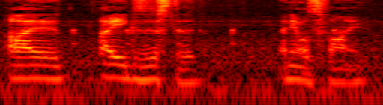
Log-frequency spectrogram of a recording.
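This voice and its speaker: A man with a Japanese accent, a native Japanese speaker, has a gravelly, medium-pitched voice with fairly even intonation and a measured pace. Driving as he livestreams, he chats casually and reads donations, rambling, repeating himself, and cracking crude jokes. The recording carries the noise of the moving car's interior.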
